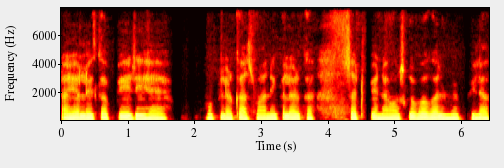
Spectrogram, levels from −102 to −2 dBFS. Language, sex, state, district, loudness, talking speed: Hindi, female, Bihar, Araria, -14 LUFS, 140 wpm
